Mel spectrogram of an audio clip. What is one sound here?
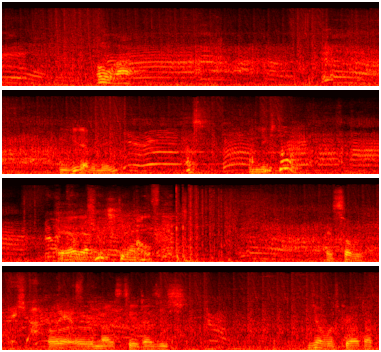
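Young men talk with animation through a microphone.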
